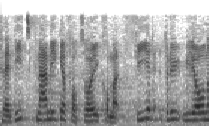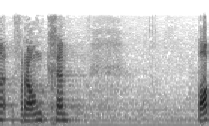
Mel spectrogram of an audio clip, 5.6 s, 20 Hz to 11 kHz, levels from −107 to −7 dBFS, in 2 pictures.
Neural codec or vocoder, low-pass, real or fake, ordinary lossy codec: none; 7.2 kHz; real; Opus, 64 kbps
